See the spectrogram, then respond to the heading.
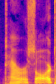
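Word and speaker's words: Terrorsaur: But the way it's spelled is terror, not terra, like a pterodactyl. – Pterosaur was spelled T-E-R-R-O-R. Pterosaur. – I thought it had a P in front of it. – No. Pterosaur, terrorize.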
